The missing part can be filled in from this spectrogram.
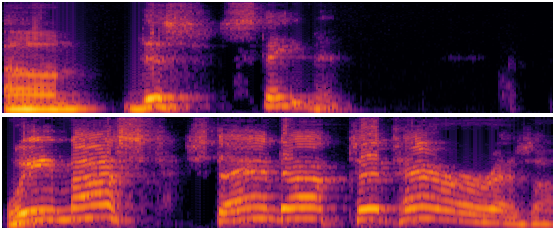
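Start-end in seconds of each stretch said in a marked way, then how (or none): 2.8-5.5 strained, very high, goat-like bleating voice. Quoting a statement by Hillary in a bleating Hillary impression. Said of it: "bleated like a goat, an old nanny goat ... That hurts my throat to just try and even sound like her".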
